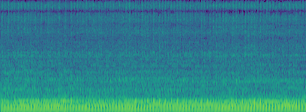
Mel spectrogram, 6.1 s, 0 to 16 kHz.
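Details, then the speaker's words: Big-turbo Honda F20B EG hatch freshly started after new TPS and throttle body refitted; deep even idle, steady rumble, no misses, knocks or rattles; sounds good, normal idle. "That's gonna go ahead and end it for this video. You've seen the hatches running, sounds good."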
